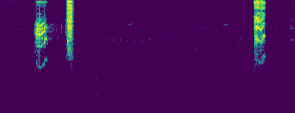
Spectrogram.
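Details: A female papa-capim, or yellow-bellied seedeater, gives a quick pair of thin, high notes, then after a three-second pause a single similar note; the background is otherwise still.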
